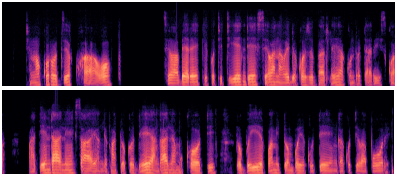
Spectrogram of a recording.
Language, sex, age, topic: Ndau, male, 18-24, health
